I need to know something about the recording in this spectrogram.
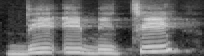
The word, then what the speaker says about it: debt: DEBT, the B is silent.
